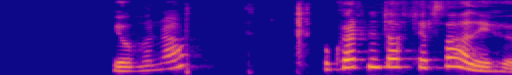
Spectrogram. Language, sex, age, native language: Icelandic, female, 50-59, Icelandic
